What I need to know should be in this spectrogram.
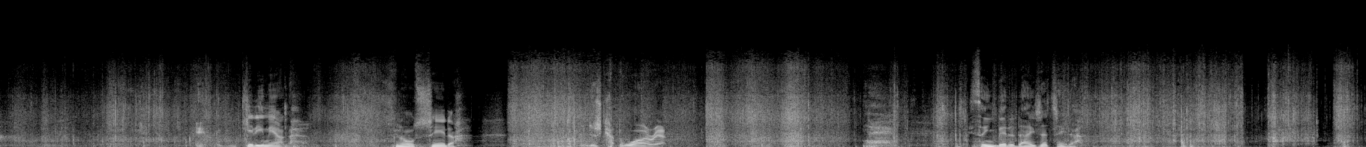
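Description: Plastic bags and wrappers rustle as hands dig through rubbish.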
